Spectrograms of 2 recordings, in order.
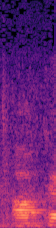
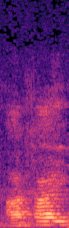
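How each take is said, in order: First: あけ with ai fused into a long "ee"; 赤い's final vowels melted into one long e in あけ; dialect vowel fusion. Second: Said in the usual way. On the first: Shown as a demonstration. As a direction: say あけ as "akee", Yamaguchi style. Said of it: "という発音なんですね". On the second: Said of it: "あけという発音なんですね".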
